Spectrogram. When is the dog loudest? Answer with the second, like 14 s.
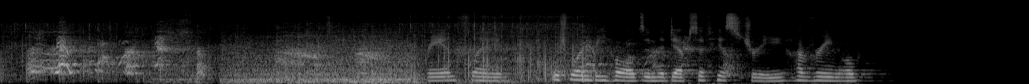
1 s.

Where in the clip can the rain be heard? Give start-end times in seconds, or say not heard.
0.0-6.1.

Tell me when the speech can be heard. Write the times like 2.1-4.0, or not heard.
4.2-8.6.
